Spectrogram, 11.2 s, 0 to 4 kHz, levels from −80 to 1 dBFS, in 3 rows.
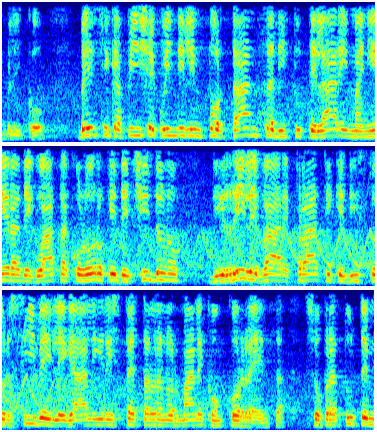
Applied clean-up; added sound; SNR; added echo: none; Truck; 20 dB; reverberation time 0.2 s.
